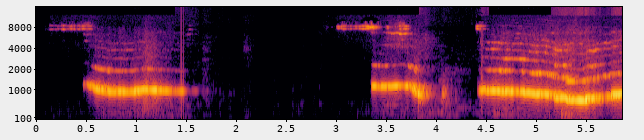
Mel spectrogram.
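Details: Four-week-old Cavalier King Charles Spaniel puppies in a home puppy pen, meeting older dogs during socializing, give three drawn-out whining whimpers, each near a second long, steady then slightly falling, with faint high tones between.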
